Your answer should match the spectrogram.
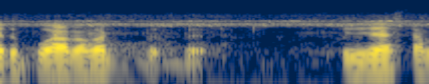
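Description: Insects chirring at night in an even, high-pitched drone that runs under a man's speech and stands alone in the pause in the middle.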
